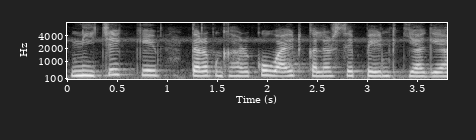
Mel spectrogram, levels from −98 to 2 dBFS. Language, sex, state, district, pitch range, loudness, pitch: Hindi, female, Uttar Pradesh, Shamli, 220-245 Hz, -15 LUFS, 230 Hz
